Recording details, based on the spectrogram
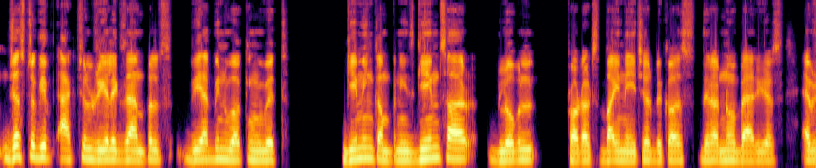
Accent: India; So as I mentioned, I grew up in India, also different parts of India. My dad was in a government job, so he used to get transferred a lot.

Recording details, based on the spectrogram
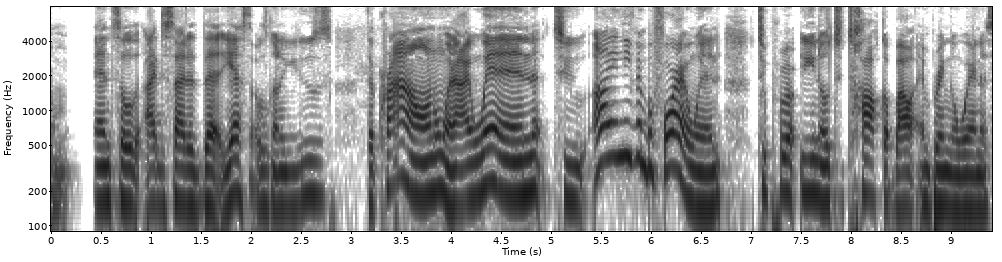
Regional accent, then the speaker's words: New York City, New York, United States; I'm Mrs. New York American 2020, and I am a Brooklyn girl. Born and raised in Brooklyn, and specifically Flatbush.

